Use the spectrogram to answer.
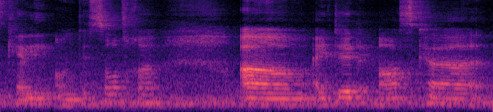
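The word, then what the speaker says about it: Kelly en Désordre: the Santa you know if we're trying to say it properly in French some people call it the disorder Kelly some people say Kelly disorder but really if we're being specific it's Kelly on DeSoto um I did ask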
